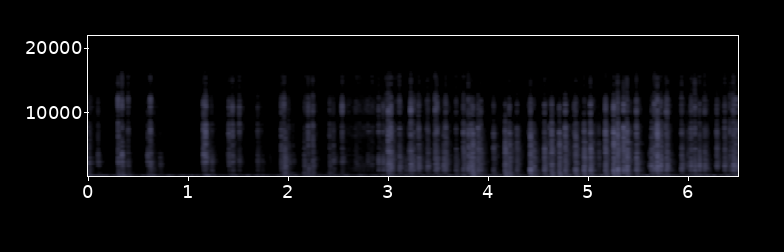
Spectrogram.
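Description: Long nails tap quickly on a large, flat, green glazed ceramic Christmas tree-shaped plate lying empty on a table. Scattered light taps come first, then turn into a dense, rapid run of bright, clicky strikes. Each tap stops short with almost no ring.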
